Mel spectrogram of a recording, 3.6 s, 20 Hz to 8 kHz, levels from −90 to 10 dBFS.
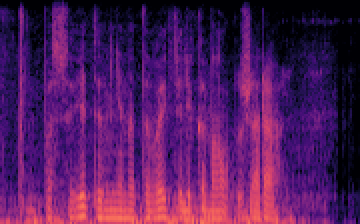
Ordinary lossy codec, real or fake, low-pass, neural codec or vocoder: Opus, 24 kbps; fake; 7.2 kHz; codec, 16 kHz, 4.8 kbps, FACodec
